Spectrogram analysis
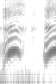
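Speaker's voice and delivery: short, high-pitched imitation moans; mimicked moaning.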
